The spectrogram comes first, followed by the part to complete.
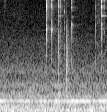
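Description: A few light, sharp clicks from lab glassware being handled, a glass stir rod against a test tube: a cluster about a second in and another near the end, over a steady faint hum.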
